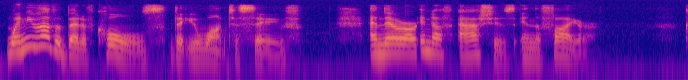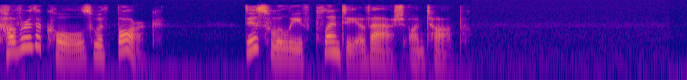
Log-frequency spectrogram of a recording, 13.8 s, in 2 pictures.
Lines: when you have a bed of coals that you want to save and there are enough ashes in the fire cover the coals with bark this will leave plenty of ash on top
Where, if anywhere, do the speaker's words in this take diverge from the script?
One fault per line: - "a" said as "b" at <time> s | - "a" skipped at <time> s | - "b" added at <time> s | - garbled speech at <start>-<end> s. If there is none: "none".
none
